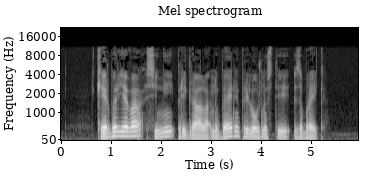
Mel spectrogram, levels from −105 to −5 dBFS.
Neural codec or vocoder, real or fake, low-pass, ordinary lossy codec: none; real; 10.8 kHz; MP3, 48 kbps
